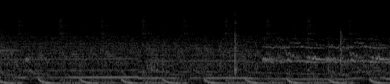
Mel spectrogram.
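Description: A touring car races a lap in the PS1 game TOCA Touring Car Championship, its engine note climbing and dropping through repeated rapid gear shifts, loud and continuous with a faint squealing edge.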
